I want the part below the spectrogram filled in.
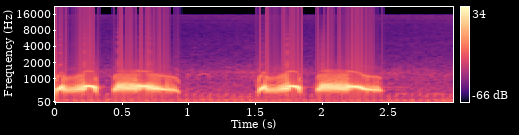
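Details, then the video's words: Spotted dove singing as a live decoy for wild doves, wild phrasing: two closely spaced mellow double coos, the second note longer and gently falling, with a low throbbing background hum. "เสียงต่อนกเขาใหญ่ คารมป่า 100 % ต่อสด"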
